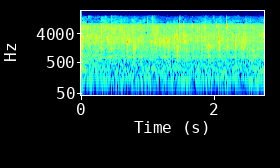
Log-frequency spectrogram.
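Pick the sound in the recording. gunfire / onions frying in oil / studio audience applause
onions frying in oil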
